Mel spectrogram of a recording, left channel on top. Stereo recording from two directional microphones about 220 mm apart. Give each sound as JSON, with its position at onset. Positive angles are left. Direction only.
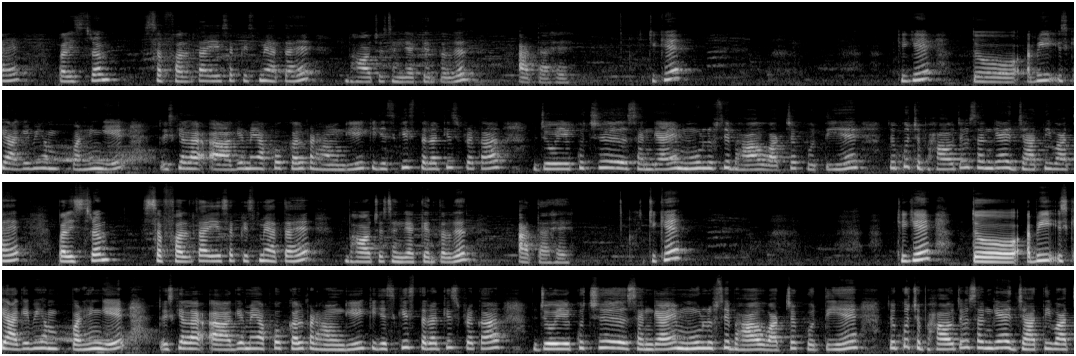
{"t": 0.0, "sound": "a woman's voice", "side_deg": -50}
{"t": 9.0, "sound": "a woman's voice", "side_deg": -50}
